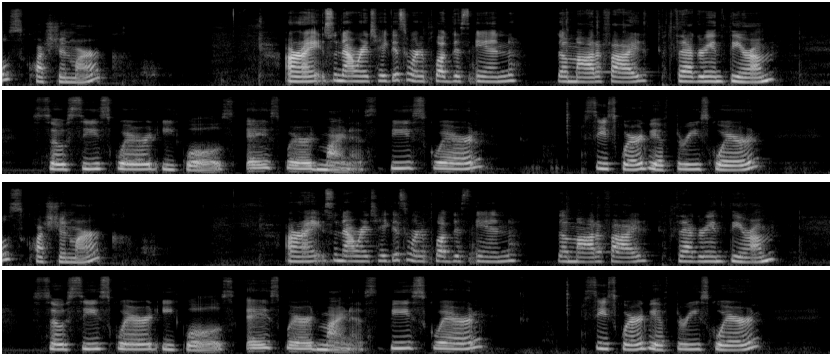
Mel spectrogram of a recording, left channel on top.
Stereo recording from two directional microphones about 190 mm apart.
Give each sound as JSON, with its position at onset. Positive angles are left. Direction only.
{"t": 0.0, "sound": "speech", "side_deg": 25}
{"t": 2.6, "sound": "a woman's voice", "side_deg": 50}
